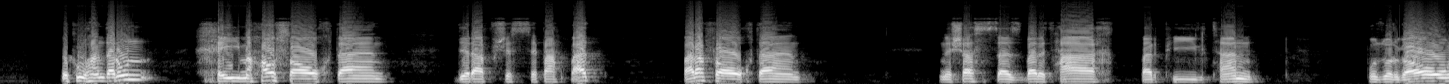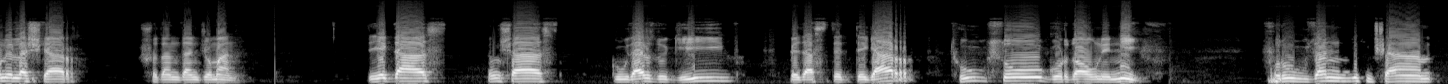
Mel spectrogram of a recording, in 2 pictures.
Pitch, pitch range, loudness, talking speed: 135 Hz, 120-150 Hz, -8 LUFS, 70 wpm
